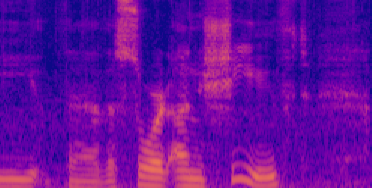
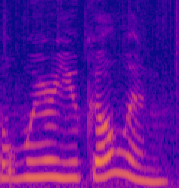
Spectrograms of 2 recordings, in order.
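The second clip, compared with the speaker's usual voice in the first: put-on sweetest tiny little girl tone, very high; 13 semitones higher than usual. The game narrator voices a little girl only Astrid hears, sweet tiny little girl voice. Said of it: "in just the sweetest little, tiny little girl tone".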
